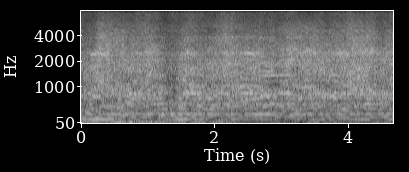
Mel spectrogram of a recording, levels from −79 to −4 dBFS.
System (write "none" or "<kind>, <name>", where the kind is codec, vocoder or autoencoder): codec, SNAC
